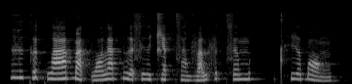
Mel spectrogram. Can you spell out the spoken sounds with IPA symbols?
ɣɨ˧kə̰ː˧˨kwaː˨˦ ɓa˨˩t̚vɔ˨˦la˦˥t̚ vɨ̰˧˨ə̯sɨ̤˨˩ə̯t͡ɕa˨˩t̚ sa̤˨˩wva̰˧˥wfə˨˩t̚ sə˧m | t̪ʰi˧ə̯ɓɔ˧˩˨ŋ

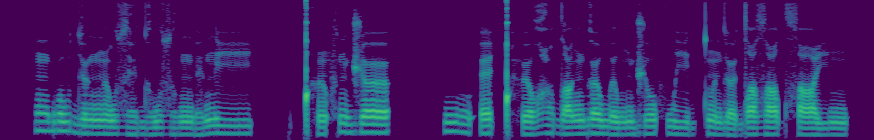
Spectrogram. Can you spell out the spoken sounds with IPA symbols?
mbo˦wdø˨ ŋə̃ː˨wzɛ̤˨do̤˨wzo̤˨ ŋɛ̤˨˦niː˦ | ǃʰə̃ː˨f nd͡ʒœ˦ | wo̤˦˨ʔɛ˨˦ǃʰø˨ʁʷə̤˦ dˤi˨ŋɡœ˦wə˨wnd͡ʒo˦ fwiː˦˨dtʷə̃ː˦dœ˨ dɛ˦zˤiː˦dsˤiː˦ŋ

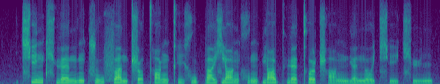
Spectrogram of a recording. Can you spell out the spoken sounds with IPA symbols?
t͡ɕʰi˥˩nt͡ɕʰɥɛ˨˩n̪ʊ˥˩ŋ t͡su˨˩fa˥˩n ʈ͡ʂɤ˧˥t̪ʰɑ˥ŋt̪ʰi˨˩xu˥ pa˧˥ɪ̯ɕjɑ˥˧ŋ xʊ˥˩ŋpjɑ˥ʊ̯ pʰɥɛ˥˩kʰɤ˥ʈ͡ʂʰɑ˨˩ŋ n̪jɛ˧˥n ɤ˧˥t͡ɕʰi˨˩t͡ɕʰy˧˥n

